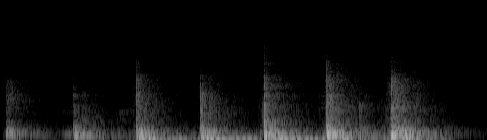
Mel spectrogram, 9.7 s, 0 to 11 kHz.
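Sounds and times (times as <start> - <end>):
slow footsteps on wooden church stairs: 2.8 - 9.0.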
